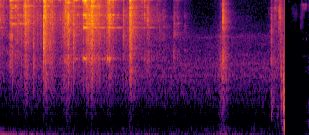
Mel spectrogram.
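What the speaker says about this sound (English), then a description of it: "and then let's do the keys." A bunch of keys jangling and rattling for about two seconds, followed by a couple of faint clinks, then quiet.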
